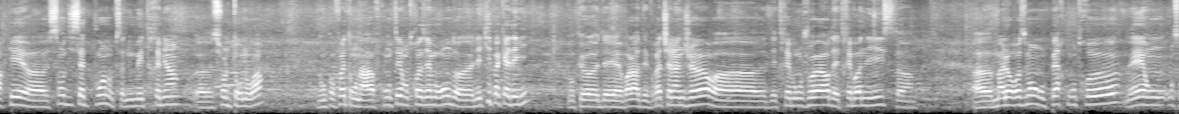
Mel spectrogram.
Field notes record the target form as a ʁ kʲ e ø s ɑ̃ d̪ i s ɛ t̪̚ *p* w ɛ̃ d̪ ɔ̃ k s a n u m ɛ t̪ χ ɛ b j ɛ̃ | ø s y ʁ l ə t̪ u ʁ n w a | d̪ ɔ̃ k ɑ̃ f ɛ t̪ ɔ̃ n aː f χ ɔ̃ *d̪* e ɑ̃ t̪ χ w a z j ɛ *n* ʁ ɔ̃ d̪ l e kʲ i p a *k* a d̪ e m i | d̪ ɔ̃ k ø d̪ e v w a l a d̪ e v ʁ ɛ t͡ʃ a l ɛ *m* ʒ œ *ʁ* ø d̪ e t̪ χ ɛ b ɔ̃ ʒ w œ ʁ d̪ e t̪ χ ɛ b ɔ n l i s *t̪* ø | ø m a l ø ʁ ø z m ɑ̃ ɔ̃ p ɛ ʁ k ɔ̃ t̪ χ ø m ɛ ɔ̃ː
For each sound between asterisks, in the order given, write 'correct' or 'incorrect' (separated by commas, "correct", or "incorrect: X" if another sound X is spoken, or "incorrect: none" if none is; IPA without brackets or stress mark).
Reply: correct, incorrect: t̪, incorrect: m, correct, incorrect: n, correct, correct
